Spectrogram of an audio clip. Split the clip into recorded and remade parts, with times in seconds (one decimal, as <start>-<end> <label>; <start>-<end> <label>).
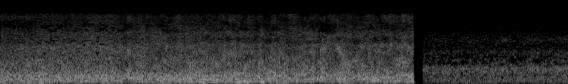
0.0-1.2 recorded; 1.2-4.2 remade; 4.2-5.7 recorded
